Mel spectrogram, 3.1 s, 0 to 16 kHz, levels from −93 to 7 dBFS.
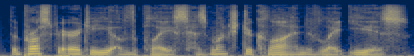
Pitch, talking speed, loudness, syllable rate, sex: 115 Hz, 210 wpm, -19 LUFS, 5.8 syllables/s, male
